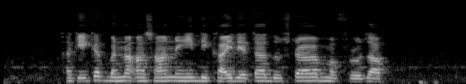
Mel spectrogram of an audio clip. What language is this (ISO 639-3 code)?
urd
